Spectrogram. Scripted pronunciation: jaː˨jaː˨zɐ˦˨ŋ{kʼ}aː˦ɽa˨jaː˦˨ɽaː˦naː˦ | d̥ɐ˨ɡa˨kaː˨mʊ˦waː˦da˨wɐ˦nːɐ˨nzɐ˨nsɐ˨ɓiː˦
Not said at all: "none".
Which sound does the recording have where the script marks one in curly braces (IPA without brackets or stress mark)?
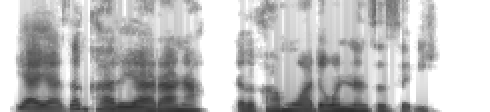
k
